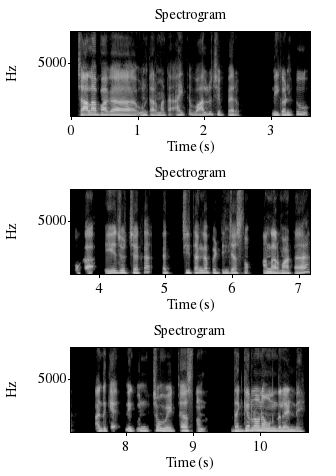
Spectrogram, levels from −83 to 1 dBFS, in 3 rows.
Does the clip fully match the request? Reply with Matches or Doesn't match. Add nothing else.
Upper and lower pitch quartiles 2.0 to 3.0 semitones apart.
Doesn't match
